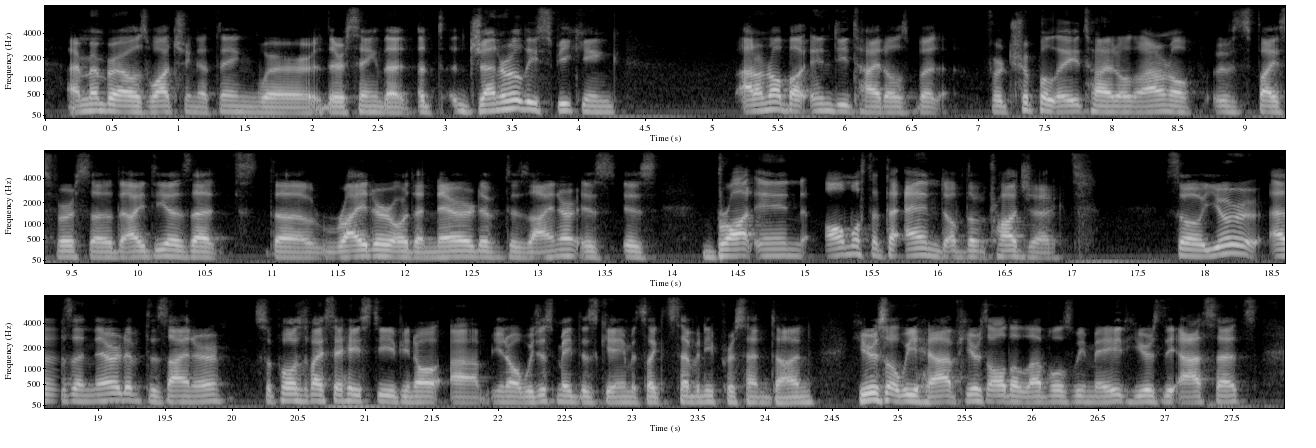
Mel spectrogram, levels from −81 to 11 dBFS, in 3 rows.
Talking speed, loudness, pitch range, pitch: 200 wpm, -18 LUFS, 110-125 Hz, 115 Hz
